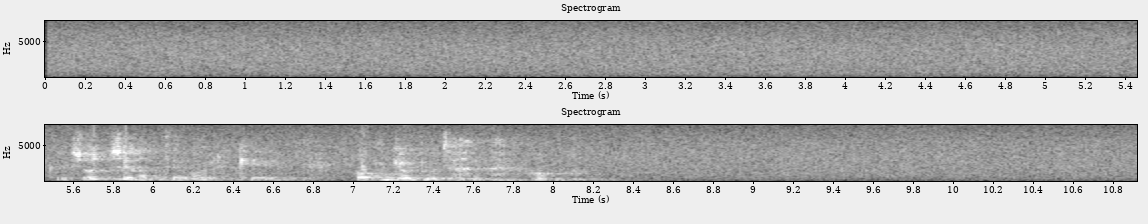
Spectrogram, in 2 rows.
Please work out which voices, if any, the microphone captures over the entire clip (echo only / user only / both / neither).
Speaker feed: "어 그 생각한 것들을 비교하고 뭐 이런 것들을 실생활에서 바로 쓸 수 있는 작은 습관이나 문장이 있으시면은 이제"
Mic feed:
user only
